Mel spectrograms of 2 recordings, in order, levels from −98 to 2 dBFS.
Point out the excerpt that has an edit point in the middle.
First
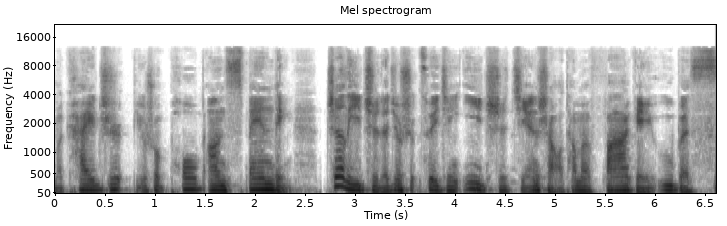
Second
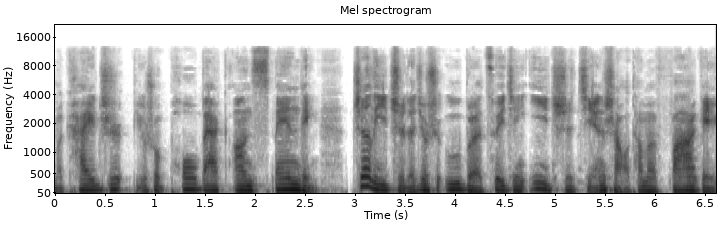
first; 2 cuts; at 1.5 s, 3.6 s

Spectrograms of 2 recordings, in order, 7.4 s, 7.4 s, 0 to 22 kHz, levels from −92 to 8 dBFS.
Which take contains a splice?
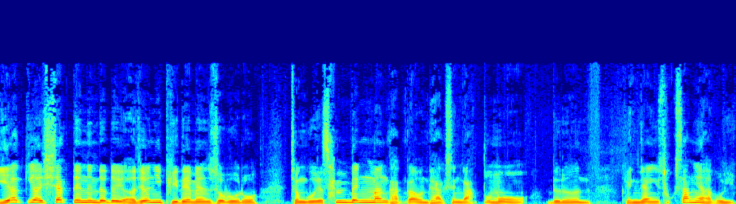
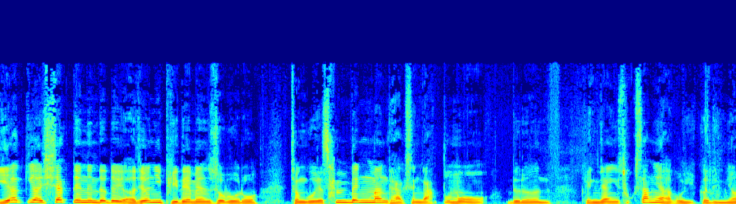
second; 1 cut; at 3.9 s

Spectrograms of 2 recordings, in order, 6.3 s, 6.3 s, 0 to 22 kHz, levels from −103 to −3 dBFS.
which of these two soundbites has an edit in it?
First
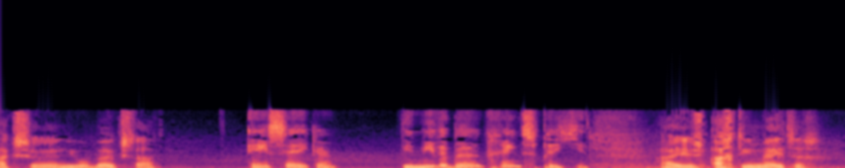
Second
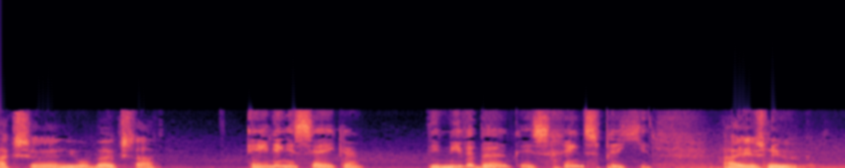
first; 3 cuts; at 2.0 s, 3.6 s, 5.3 s

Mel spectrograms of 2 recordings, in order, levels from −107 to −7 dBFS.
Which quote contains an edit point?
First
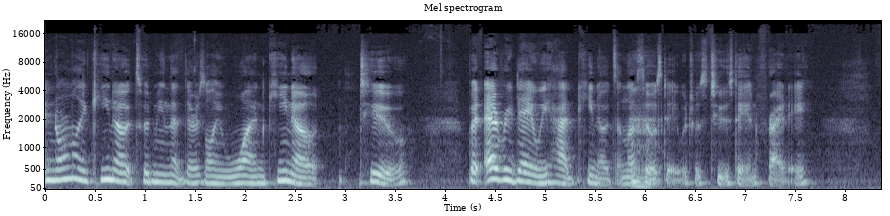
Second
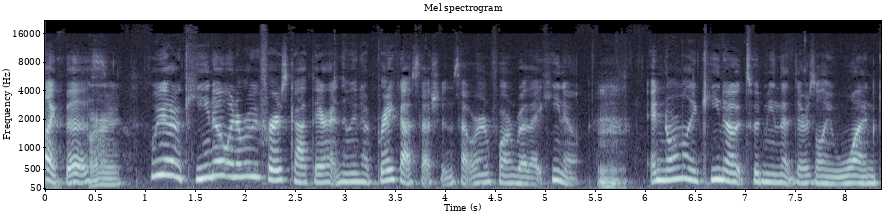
first; 3 cuts; at 3.1 s, 5.3 s, 6.2 s

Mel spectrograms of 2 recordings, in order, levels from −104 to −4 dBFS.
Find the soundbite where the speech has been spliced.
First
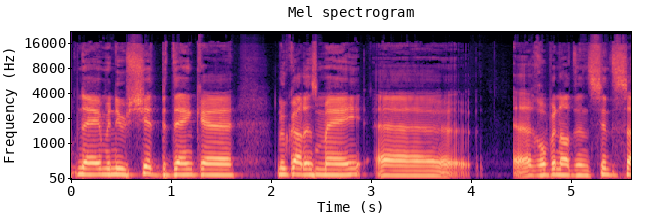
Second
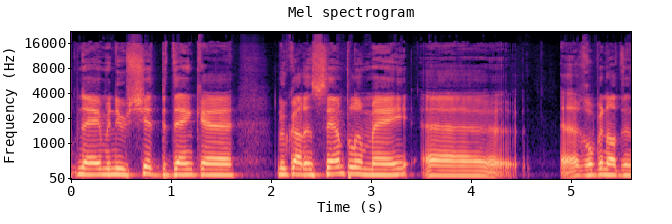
first; 1 cut; at 2.4 s

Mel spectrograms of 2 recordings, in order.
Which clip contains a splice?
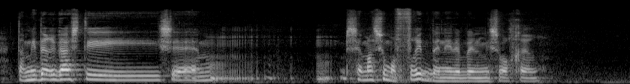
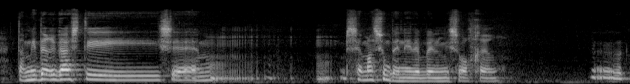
second; 1 cut; at 3.9 s

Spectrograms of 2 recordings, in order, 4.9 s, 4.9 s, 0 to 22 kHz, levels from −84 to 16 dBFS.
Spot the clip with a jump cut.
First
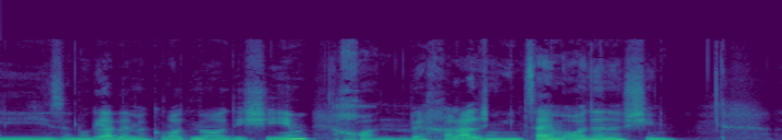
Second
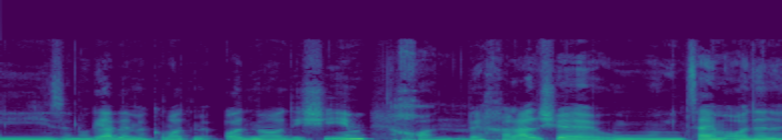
first; 2 cuts; at 1.2 s, 3.0 s

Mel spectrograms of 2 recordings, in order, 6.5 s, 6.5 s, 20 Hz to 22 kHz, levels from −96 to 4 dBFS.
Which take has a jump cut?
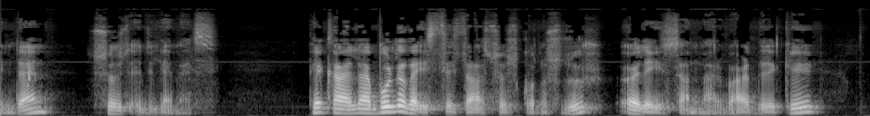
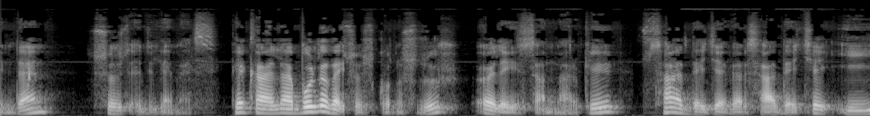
second; 4 cuts; at 1.7 s, 2.6 s, 4.3 s, 4.7 s

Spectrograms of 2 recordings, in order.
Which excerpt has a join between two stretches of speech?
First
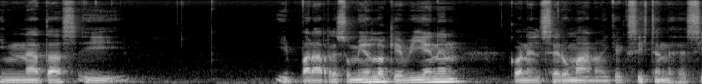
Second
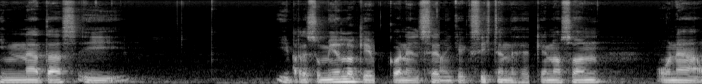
second; 4 cuts; at 2.9 s, 3.7 s, 4.4 s, 5.3 s

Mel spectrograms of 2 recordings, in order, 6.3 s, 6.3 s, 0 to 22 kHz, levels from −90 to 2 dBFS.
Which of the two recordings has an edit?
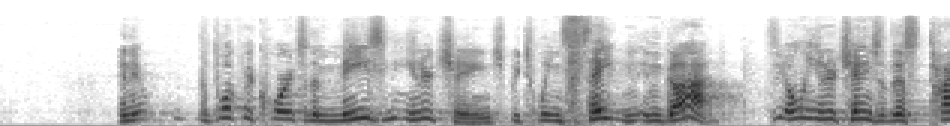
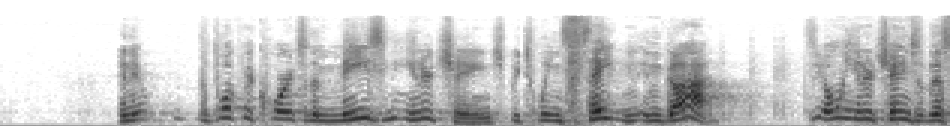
first; 1 cut; at 4.9 s

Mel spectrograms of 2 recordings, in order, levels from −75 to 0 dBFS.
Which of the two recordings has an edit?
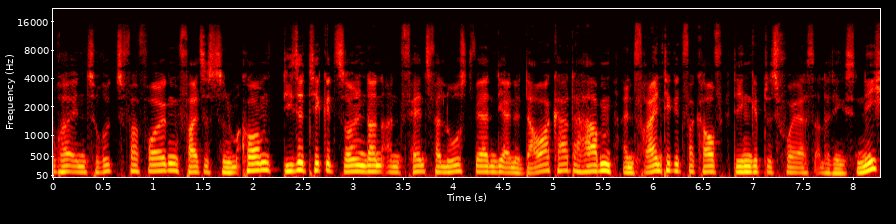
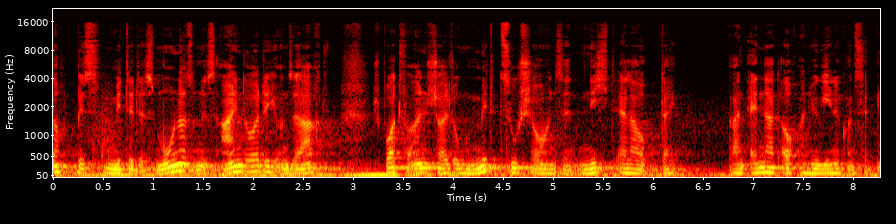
first; 3 cuts; at 1.9 s, 5.6 s, 6.7 s

